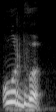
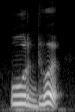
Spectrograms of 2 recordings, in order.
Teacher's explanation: उससे पहले स्वर रहित ध है और रेफ र का उच्चारण ध से भी पहले हो रहा है, ऊर्ध्व। आप इसका वर्ण विच्छेद देखें, उ जमा र जमा ध जमा व जमा अ।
